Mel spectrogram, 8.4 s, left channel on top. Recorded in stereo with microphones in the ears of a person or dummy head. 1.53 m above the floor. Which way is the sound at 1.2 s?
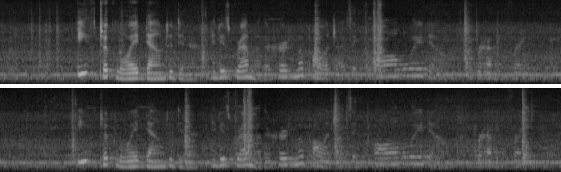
80° left.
